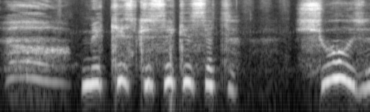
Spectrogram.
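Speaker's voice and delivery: loud, high astonished cry; amazed. Real, not acted. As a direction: marvel out loud at the pastel.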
